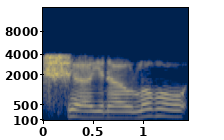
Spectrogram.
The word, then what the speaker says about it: Louisville: So now we're talking to David Lynch with Simonon Realty in Louisville, Kentucky. Am I pronouncing it right, David? Louisville? That is correct.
